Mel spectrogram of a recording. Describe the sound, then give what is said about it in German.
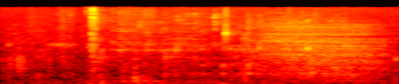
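Water is drunk from a glass during a wine tasting: faint liquid trickling and sipping sounds, with a couple of sharp little clicks and a soft swell of wet noise over about two seconds. “Oh, warte mal, ich muss gerade Wasser austrinken, damit ich mir keine Schorle mache.”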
